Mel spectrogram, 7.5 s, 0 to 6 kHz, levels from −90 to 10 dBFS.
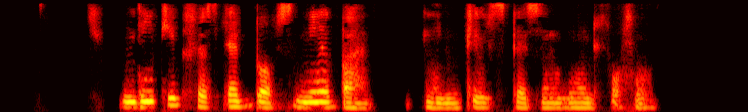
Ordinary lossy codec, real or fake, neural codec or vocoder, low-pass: MP3, 32 kbps; fake; codec, 16 kHz, 1 kbps, FreqCodec, smaller model; 5.4 kHz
